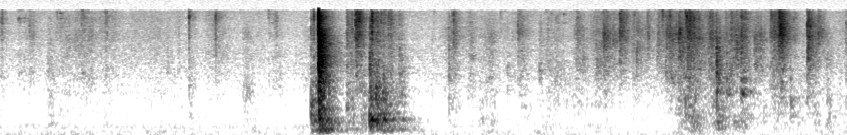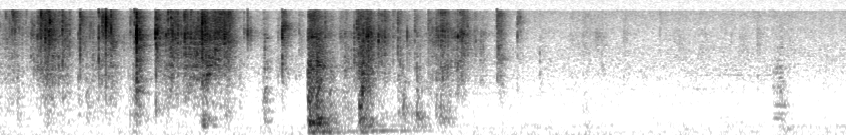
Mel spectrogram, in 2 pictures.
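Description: Two sharp knocks close together, then plastic packaging crinkling as it is handled, with another knock partway through.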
